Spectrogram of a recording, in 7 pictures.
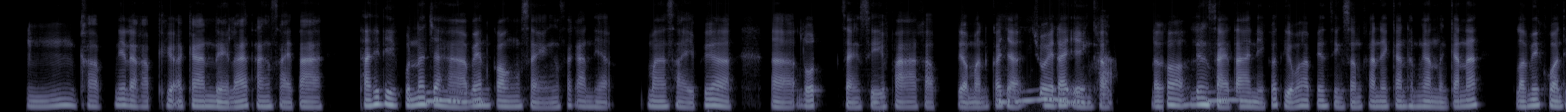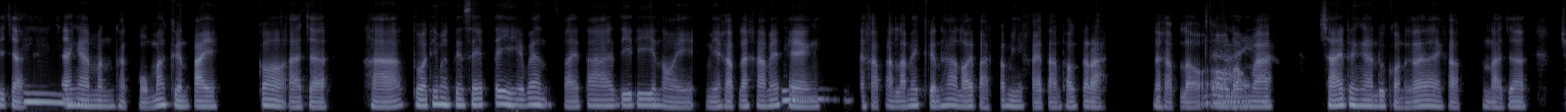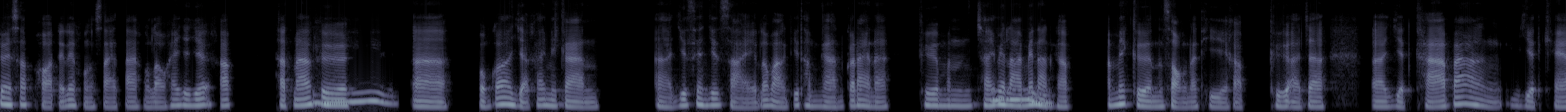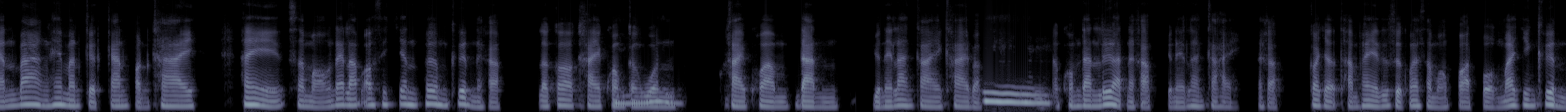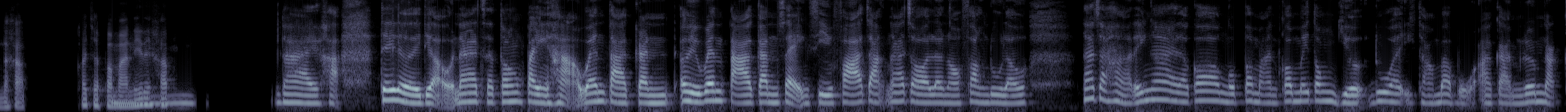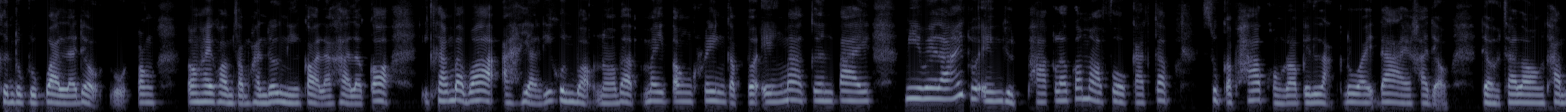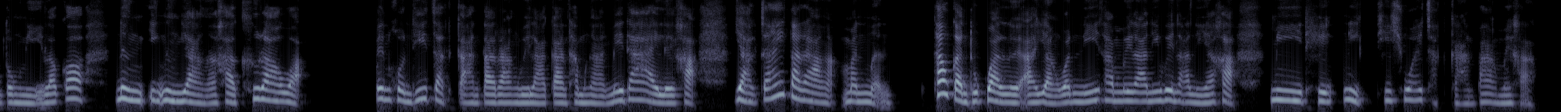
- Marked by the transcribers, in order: in English: "เซฟตี"
- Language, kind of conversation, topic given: Thai, advice, คุณรู้สึกหมดไฟและเหนื่อยล้าจากการทำงานต่อเนื่องมานาน ควรทำอย่างไรดี?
